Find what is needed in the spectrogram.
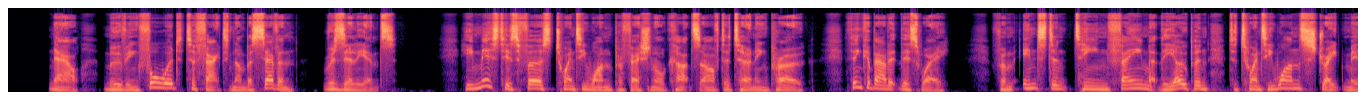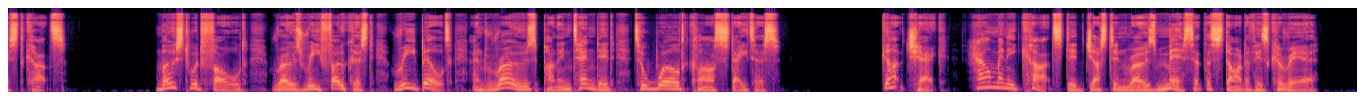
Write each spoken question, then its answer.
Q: how many cuts did Justin Rose miss at the start of his career?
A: Correct answer, 21.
